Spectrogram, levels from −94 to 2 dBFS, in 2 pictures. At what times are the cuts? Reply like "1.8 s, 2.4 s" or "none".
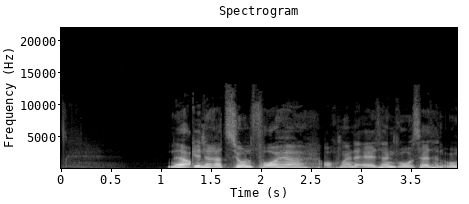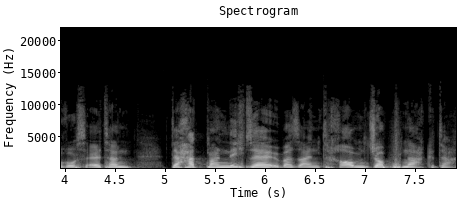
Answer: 1.3 s, 5.8 s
